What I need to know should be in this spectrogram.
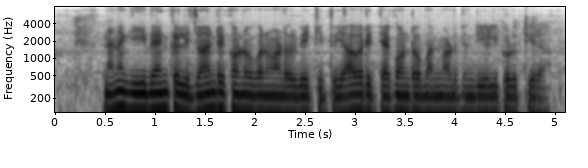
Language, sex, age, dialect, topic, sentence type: Kannada, male, 18-24, Coastal/Dakshin, banking, question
